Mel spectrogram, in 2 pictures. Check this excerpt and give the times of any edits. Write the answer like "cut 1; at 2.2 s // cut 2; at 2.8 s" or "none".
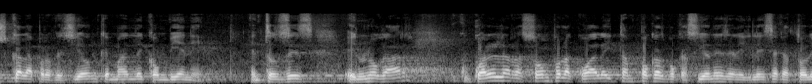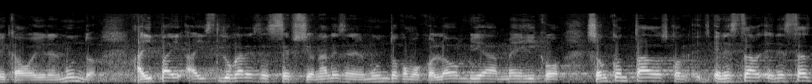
cut 1; at 11.7 s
